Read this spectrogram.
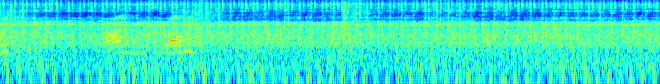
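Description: A boat engine chugs rapidly and steadily.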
